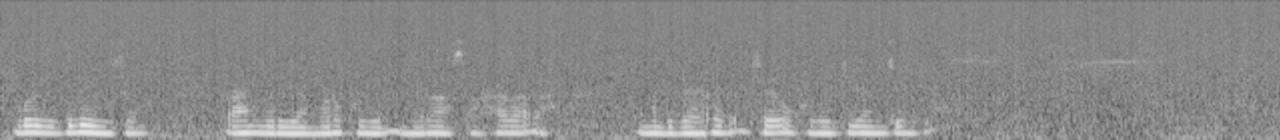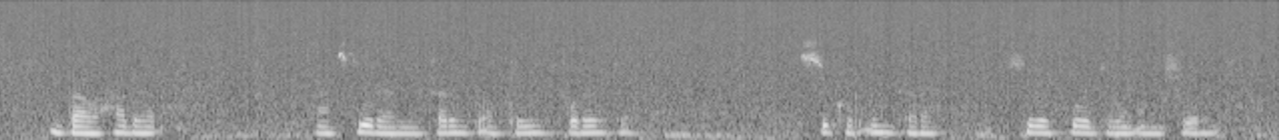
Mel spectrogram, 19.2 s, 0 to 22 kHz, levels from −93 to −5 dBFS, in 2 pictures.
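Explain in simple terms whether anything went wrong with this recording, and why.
Yes, something went wrong: an unreliable data bit. One of the lines carrying the digital sound is flaky, so one bit comes out wrong at random moments, each time adding an identical spike. Across the whole clip this gives a steady crackle that continues even in pauses between speech.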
